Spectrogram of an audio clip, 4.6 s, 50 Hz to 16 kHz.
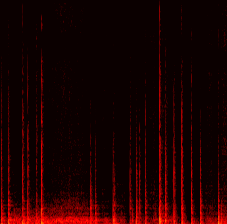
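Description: Long blue acrylic nails tap on the lid of a medium rectangular metal tin box set between two pencil mics. The rapid, irregular taps are short and dull with a weighty low end and a faint ring near 420 Hz. Each one dies away almost instantly, and the sound stays fairly quiet throughout.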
